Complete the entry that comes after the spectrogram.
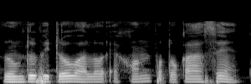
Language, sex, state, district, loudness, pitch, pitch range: Assamese, male, Assam, Kamrup Metropolitan, -17 LUFS, 125 Hz, 120-130 Hz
